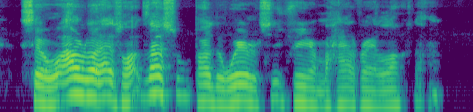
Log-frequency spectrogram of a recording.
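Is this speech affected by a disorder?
Yes: cerebral ataxia; cerebral ataxia, small lesion on cerebrum, affects balance; diagnosed about 7 to 8 years ago; sometimes has problems talking.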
